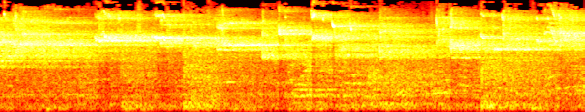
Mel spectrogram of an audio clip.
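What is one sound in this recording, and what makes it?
Sneakers squeak sharply on a hard gym floor in a large echoing hall.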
